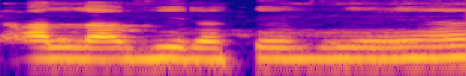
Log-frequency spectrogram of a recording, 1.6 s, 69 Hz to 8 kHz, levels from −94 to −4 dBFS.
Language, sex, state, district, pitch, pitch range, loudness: Hindi, female, Bihar, Purnia, 205 Hz, 205-210 Hz, -20 LUFS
